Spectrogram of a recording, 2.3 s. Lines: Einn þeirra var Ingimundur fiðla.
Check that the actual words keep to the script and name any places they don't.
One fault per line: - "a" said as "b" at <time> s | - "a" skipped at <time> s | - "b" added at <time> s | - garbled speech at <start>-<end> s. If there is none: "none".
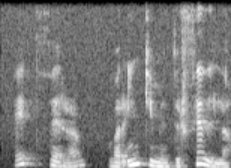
none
